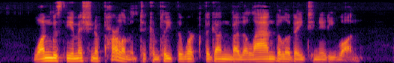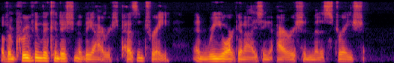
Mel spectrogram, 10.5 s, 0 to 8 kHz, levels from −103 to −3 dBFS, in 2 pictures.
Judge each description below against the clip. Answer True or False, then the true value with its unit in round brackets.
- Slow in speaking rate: False (165 wpm)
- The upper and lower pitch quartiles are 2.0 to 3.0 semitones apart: True (2.6 semitones)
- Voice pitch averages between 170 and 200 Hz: False (105 Hz)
